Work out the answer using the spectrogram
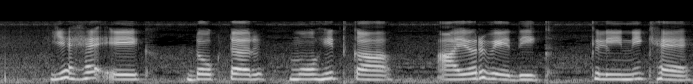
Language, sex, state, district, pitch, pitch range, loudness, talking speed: Hindi, female, Haryana, Rohtak, 235 Hz, 215-245 Hz, -14 LUFS, 70 wpm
